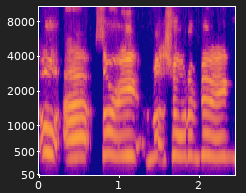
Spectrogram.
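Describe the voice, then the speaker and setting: In a put-on character voice, a woman speaks at an extremely high pitch and a moderate pace. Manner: nervous, hesitant.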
